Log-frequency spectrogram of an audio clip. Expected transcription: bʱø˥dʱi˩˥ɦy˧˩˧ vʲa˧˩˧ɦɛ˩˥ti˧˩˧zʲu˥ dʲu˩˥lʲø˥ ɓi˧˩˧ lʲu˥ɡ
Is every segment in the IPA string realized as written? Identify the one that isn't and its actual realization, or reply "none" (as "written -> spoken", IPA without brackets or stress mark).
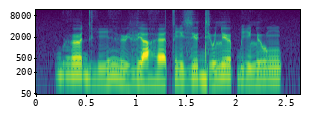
ɡ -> ŋ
